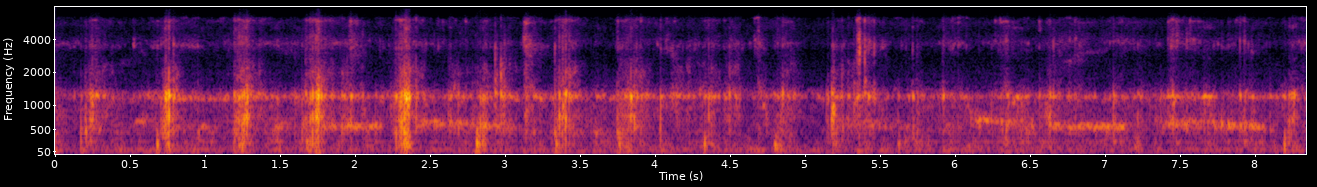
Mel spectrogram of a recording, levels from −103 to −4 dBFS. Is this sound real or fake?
fake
